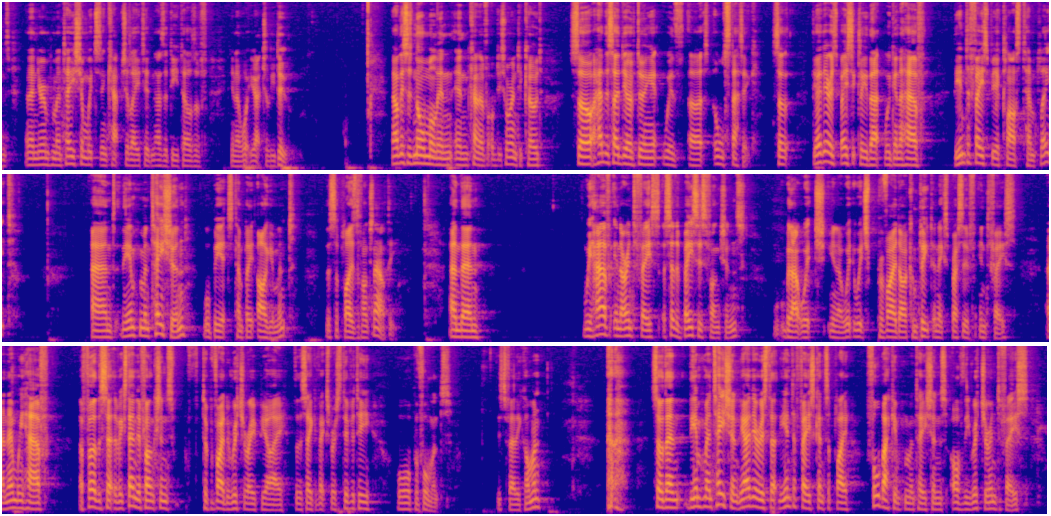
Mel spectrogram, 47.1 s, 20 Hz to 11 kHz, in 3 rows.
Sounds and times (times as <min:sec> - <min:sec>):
Speech: 0:00.0 - 0:04.4, 0:05.8 - 0:16.0, 0:17.0 - 0:21.7, 0:22.4 - 0:23.0, 0:24.4 - 0:38.2, 0:38.8 - 0:39.7, 0:41.2 - 0:46.8.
